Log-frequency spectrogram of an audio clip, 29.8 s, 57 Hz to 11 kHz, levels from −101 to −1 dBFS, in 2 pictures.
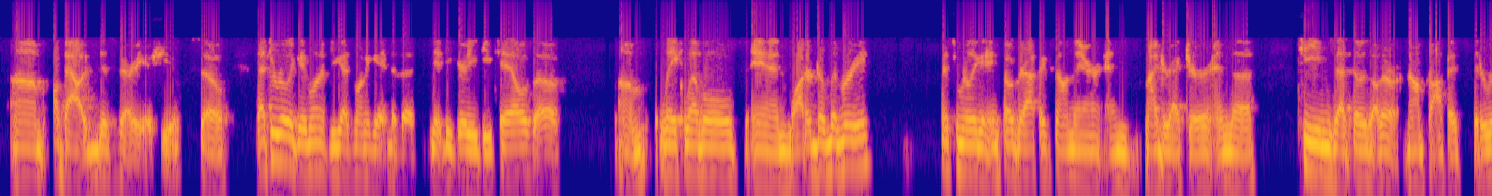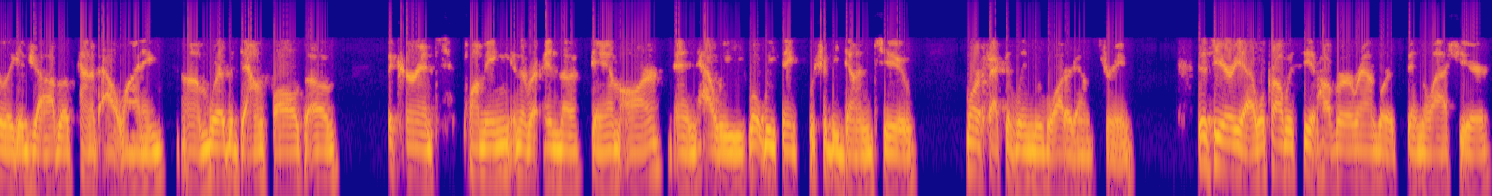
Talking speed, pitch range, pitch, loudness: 200 wpm, 95-110 Hz, 100 Hz, -22 LUFS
